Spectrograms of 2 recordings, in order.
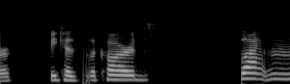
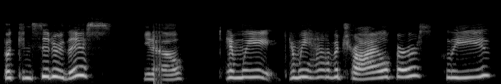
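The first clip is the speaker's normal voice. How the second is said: higher, pleading little king voice; higher timid king begging politely; 6 semitones higher than usual. Retold or imitated. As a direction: coax her like a timid husband.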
